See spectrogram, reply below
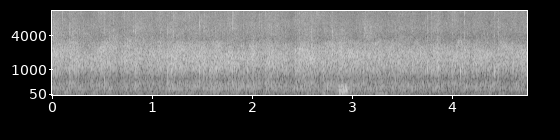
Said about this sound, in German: Herzlichen Dank. Danke auch an unsere Gesprächspartner. Vielen Dank. Ja, Applaus.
